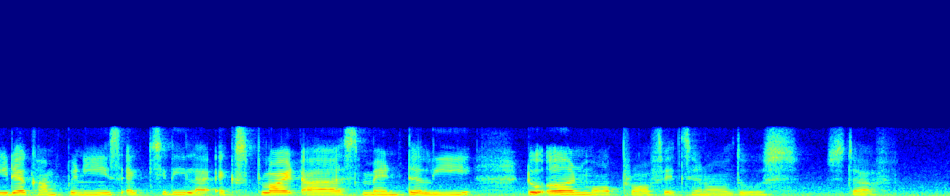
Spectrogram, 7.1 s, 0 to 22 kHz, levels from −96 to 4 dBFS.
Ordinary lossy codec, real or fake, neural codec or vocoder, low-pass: none; real; none; none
